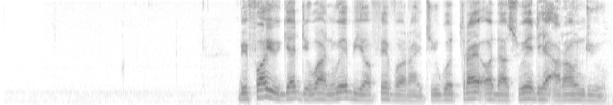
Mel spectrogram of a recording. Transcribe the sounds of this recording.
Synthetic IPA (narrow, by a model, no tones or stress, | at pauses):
bifɔjuɡɛt̚diwãnwebijɔfevɔɹaɪtjuɡotɾaɪʔɔdaswedeaɹãʊ̃ndju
